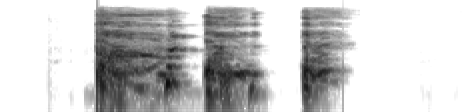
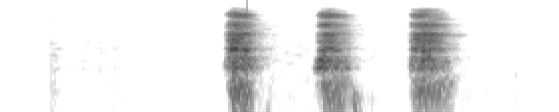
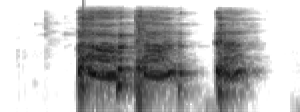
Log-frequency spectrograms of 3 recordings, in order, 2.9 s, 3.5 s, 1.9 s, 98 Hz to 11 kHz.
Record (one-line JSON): {"three_cough_length": "2.9 s", "three_cough_amplitude": 27367, "three_cough_signal_mean_std_ratio": 0.47, "exhalation_length": "3.5 s", "exhalation_amplitude": 4893, "exhalation_signal_mean_std_ratio": 0.3, "cough_length": "1.9 s", "cough_amplitude": 28422, "cough_signal_mean_std_ratio": 0.57, "survey_phase": "alpha (2021-03-01 to 2021-08-12)", "age": "45-64", "gender": "Female", "wearing_mask": "No", "symptom_cough_any": true, "symptom_headache": true, "symptom_onset": "3 days", "smoker_status": "Ex-smoker", "respiratory_condition_asthma": false, "respiratory_condition_other": false, "recruitment_source": "Test and Trace", "submission_delay": "2 days", "covid_test_result": "Positive", "covid_test_method": "RT-qPCR"}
